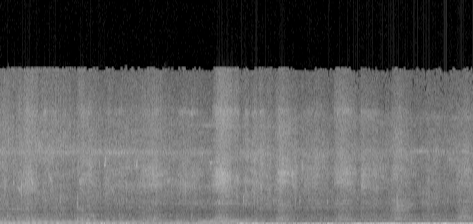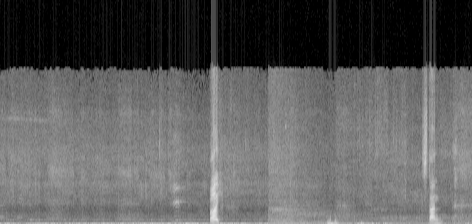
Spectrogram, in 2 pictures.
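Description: Bicycle tyres roll and hiss over a wet road.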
